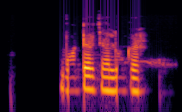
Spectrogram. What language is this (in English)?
Lasi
